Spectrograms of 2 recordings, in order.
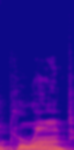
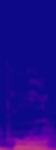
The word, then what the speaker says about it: Parent: So parent is how you say it in French here in the United Parent.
